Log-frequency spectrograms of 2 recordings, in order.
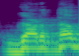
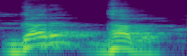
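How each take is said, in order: First: The middle consonant is a plain d. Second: The middle consonant is a breathy dh. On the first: The speaker calls it right. "ग, द और द के ऊपर र होगा और फिर भ होगा" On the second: The speaker calls it wrong. "बहुत लोग उसको प्रोनाउंसिएट क्या करते हैं?"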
